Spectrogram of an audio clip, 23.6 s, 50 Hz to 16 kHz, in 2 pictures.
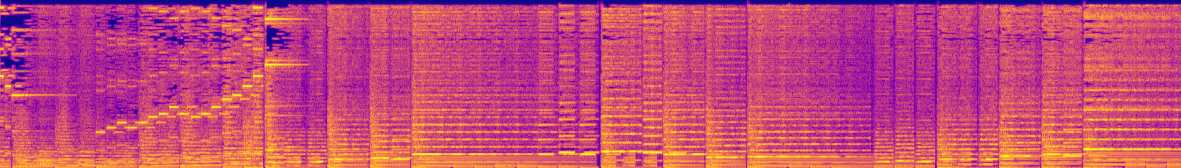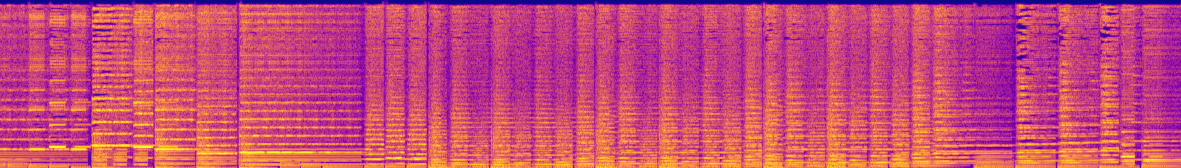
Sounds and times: Music: 0.0 - 23.6.

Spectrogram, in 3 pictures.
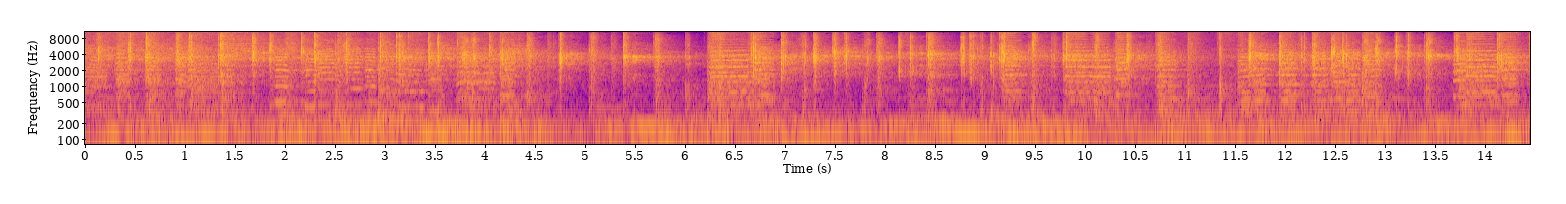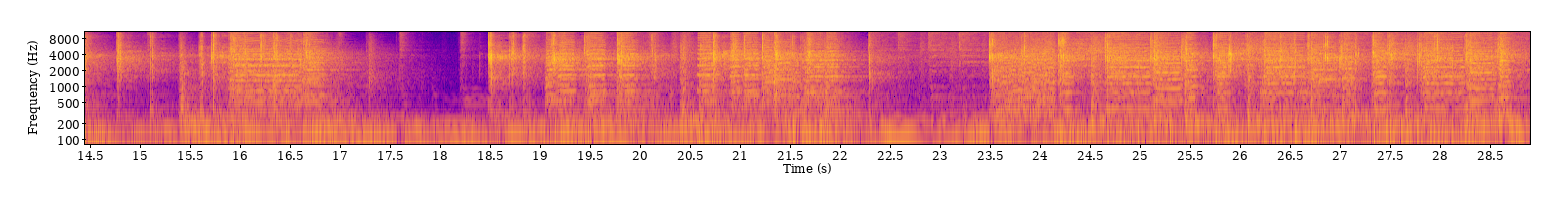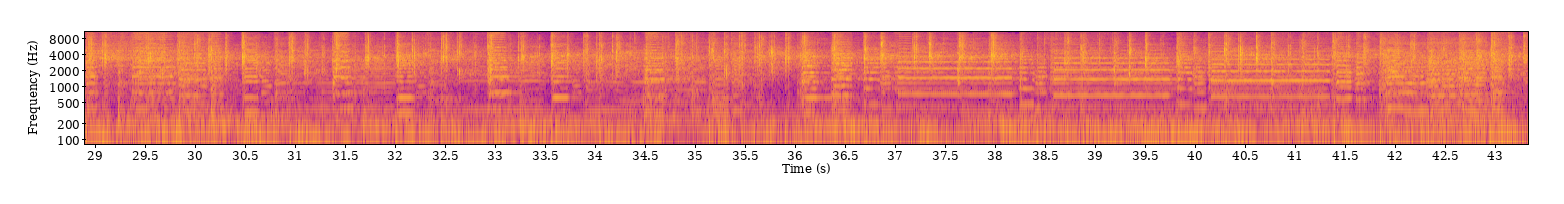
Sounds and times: Music: 0.0 - 43.3.

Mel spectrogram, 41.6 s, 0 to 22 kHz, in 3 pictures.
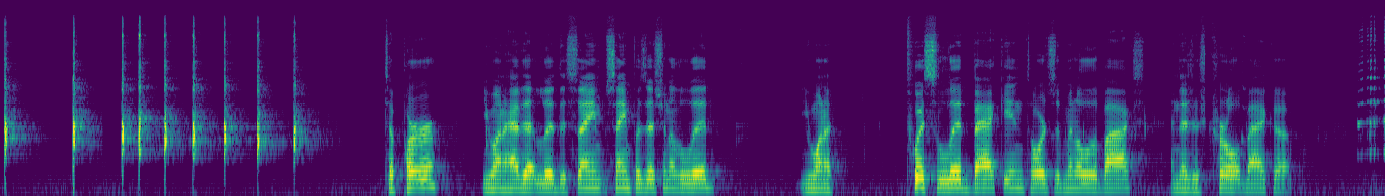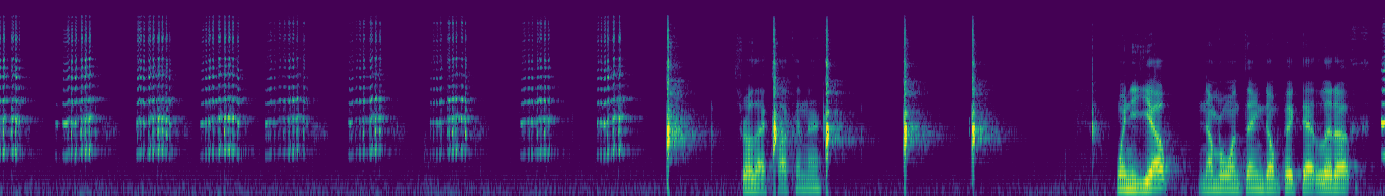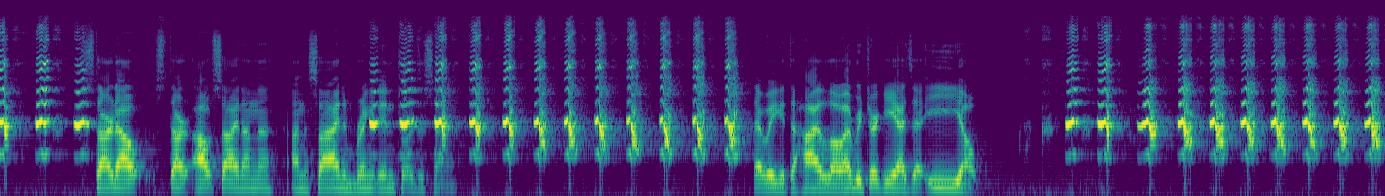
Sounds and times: Speech: 3.8 - 7.2, 8.0 - 8.4, 9.1 - 13.0, 21.2 - 22.1, 25.0 - 27.4, 28.6 - 32.3, 35.2 - 37.5.

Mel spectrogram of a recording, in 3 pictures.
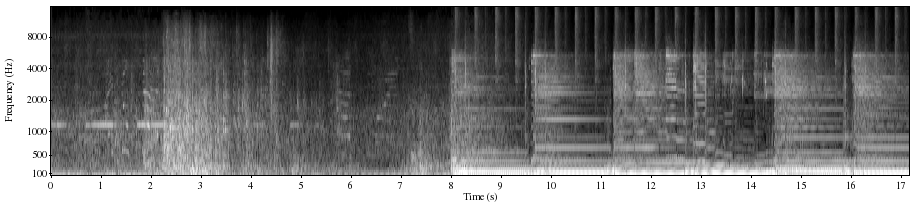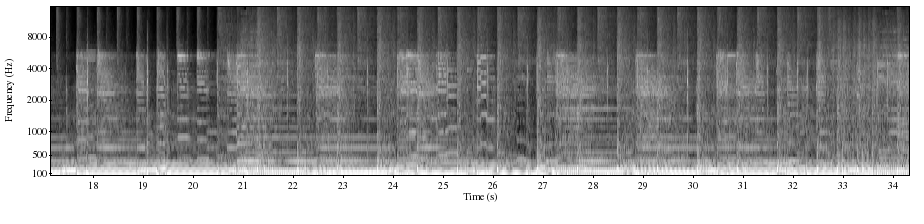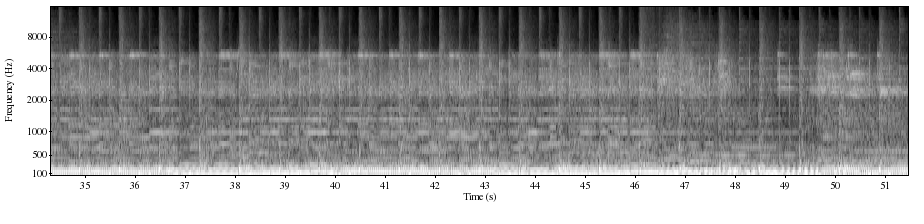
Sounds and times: Music: 8.0 - 51.4.

